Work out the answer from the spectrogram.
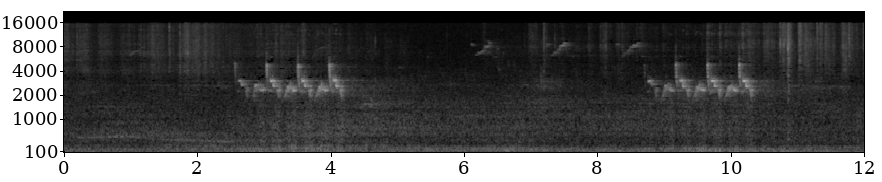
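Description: A songbird sings two short phrases of quick repeated notes, one about three seconds in and one about nine seconds in, over a faint low background rumble.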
